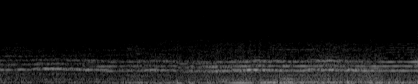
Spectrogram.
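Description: A faint sustained tone made of several pitches, wavering slightly, like a distant siren, over a low rumble.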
